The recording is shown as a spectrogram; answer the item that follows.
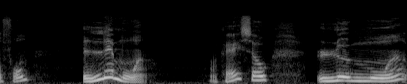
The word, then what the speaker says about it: moins: Okay, so le moins, remember when we combine this O-I-N together, we get the sound ouin, ouin, okay, and we don't pronounce this final S.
